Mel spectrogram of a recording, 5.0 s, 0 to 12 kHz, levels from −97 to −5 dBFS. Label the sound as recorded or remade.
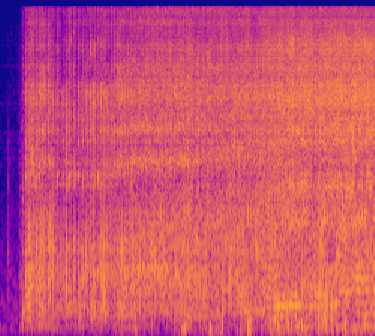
remade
